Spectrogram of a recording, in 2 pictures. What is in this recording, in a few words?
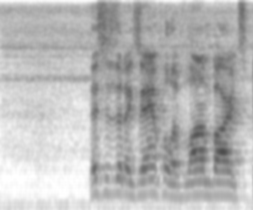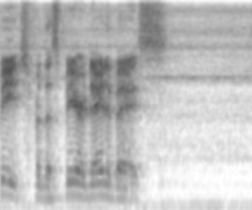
f16 clean, Clean Speech; F16 Noise; Lombard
